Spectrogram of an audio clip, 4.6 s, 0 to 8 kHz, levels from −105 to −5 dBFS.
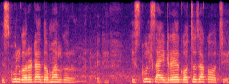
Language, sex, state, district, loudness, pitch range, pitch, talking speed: Odia, female, Odisha, Malkangiri, -15 LUFS, 215-235 Hz, 220 Hz, 145 wpm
